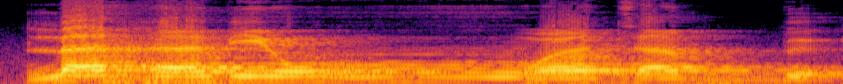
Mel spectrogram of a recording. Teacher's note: Maka membacanya digunnahkan, dimasukkan ke dalam rongga hidung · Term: Idgham bi gunnah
